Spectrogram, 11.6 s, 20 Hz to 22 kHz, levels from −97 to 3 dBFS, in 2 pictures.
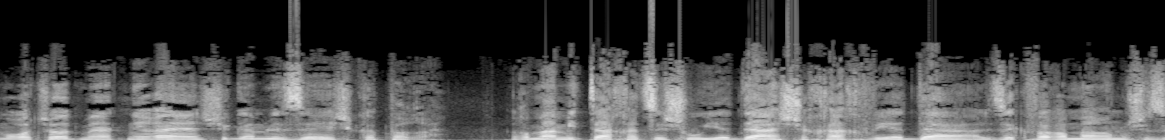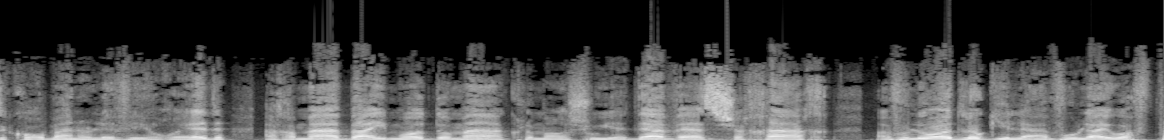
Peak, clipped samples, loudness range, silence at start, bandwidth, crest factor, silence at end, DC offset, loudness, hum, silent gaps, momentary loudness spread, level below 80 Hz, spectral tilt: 0 dBFS; under 0.1%; 2 LU; 0 s; over 20 kHz; 12 dB; 0 s; under 0.1%; -12 LUFS; none; none; 8 LU; -32 dBFS; -4 dB/octave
